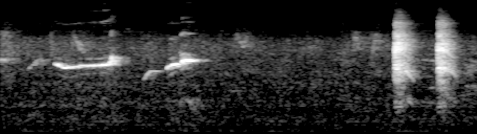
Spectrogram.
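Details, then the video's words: Young male Indian ringneck parakeet calling to impress a female: two thin rising whistles early, then after a pause two short, harsh, broad squawks about half a second apart. "baby mail parrot impress female ringneck"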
